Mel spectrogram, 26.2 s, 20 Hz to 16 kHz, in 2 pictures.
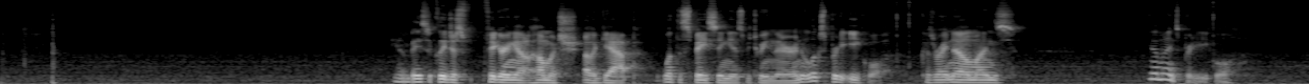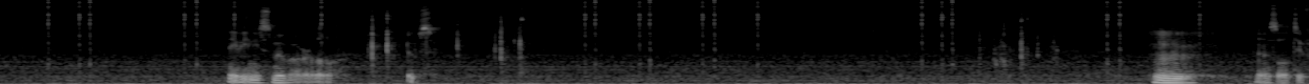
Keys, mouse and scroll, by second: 8.6 click, 11.7-13.2 drag, 13.4 click, 14.5 click, 15.0 click, 17.7 ctrl+z, 18.5 click, 19.0 click, 19.7 click, 20.3-21.9 drag, 22.1 click, 22.7 scroll down 3, 23.2 scroll up 1, 23.7 click, 24.7-26.1 drag.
